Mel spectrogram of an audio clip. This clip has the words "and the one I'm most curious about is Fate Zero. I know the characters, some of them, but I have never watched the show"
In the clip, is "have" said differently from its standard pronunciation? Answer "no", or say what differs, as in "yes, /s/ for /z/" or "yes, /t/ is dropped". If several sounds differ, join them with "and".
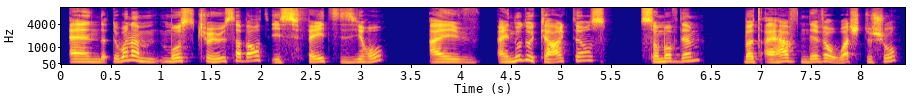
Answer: no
